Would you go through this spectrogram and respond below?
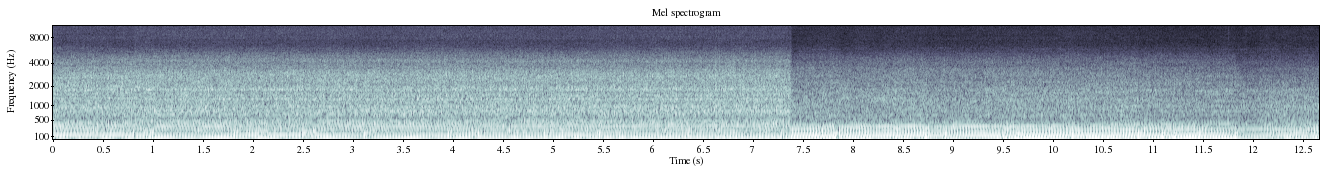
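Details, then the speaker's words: VW Golf Mk1 AWD (4motion) with 1.8T engine, after engine and gearbox refit with new clutch, flywheel and pressure plate: steady fast idle that never settles low, held up because there is no idle control valve. "You can hear the idle is quite high, but again it's because I don't have idle control."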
